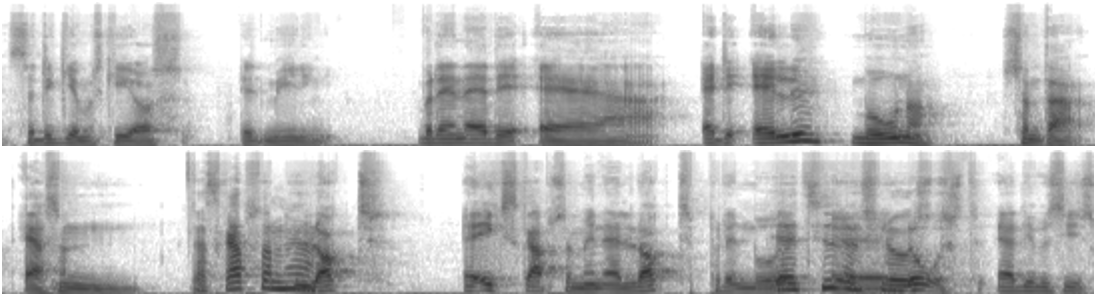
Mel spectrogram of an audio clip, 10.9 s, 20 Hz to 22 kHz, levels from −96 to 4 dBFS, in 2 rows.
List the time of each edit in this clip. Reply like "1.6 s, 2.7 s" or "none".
none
